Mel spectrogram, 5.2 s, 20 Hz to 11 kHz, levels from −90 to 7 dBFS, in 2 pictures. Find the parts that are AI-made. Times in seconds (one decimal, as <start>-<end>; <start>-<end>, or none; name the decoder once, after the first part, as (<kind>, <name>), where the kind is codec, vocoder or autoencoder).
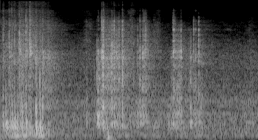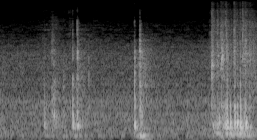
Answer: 0.0-2.9 (vocoder, BigVGAN v2); 3.8-5.2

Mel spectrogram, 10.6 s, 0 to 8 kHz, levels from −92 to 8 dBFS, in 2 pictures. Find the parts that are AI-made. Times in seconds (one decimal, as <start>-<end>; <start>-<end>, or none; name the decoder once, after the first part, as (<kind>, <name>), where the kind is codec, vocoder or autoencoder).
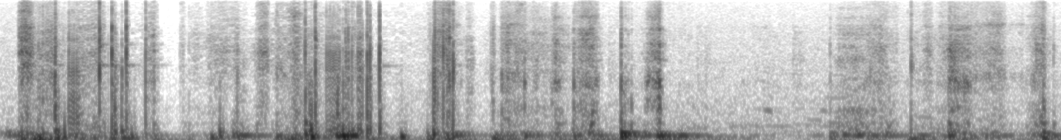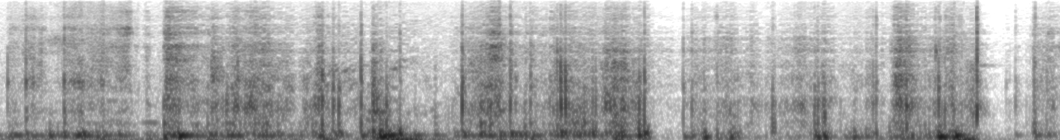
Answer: none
